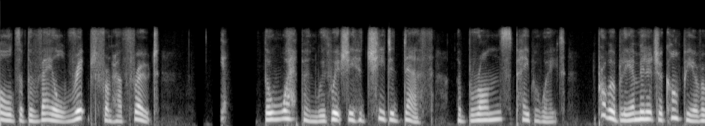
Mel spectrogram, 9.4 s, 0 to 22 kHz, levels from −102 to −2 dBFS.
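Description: At 2.59 to 2.74 s and again at 2.83 to 2.97 s, the speech suddenly stalls into a brief held buzz or hiss that fades out, then jumps ahead. Each is a burst of packet loss. About 120 ms of audio never arrived in time, and the receiver covered roughly 110 ms of each gap by extending and fading the last sound before the stream picked up later, with the lost stretch simply gone.

Right after, from 3.00 to 3.44 s, a longer hole opens. The sound smears into a fading buzz, then goes quiet for about 360 ms before the speech returns further along, with about 420 ms missing. This is likely a long network dropout, during which no audio reached the receiver. Its concealment tails off into what is effectively silence.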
